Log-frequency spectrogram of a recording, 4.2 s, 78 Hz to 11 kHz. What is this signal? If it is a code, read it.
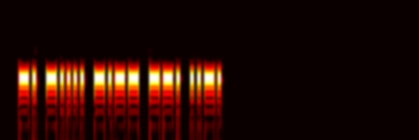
Morse code, heard as a keyed tone, about 36 wpm, 700 Hz. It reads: N6YGF
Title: USA Call Signs - 5 Characters - Repeated 3x - 35wpm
